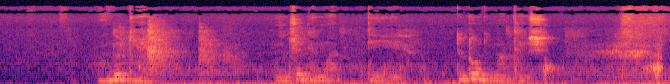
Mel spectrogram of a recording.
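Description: A young woman speaks quietly and casually close by.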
